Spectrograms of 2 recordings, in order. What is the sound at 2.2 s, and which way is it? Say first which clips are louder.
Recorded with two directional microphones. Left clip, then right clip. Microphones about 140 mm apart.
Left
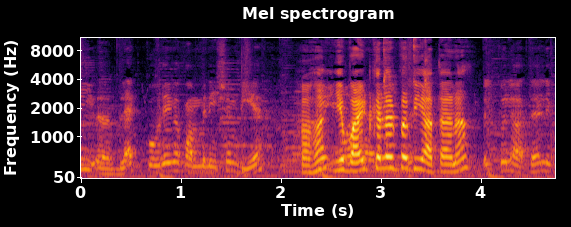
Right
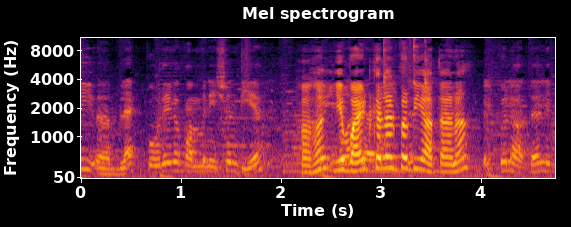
A man's voice: right 1 dB; 15° right (ahead or behind).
